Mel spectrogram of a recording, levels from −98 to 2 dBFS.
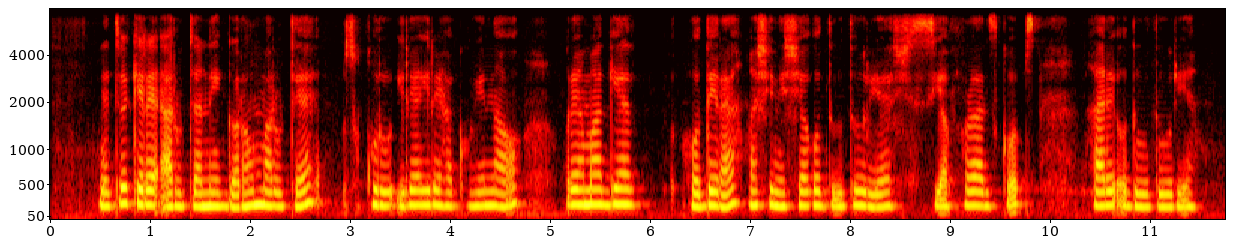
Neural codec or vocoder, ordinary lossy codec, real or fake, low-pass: codec, 16 kHz, 4 kbps, FunCodec, trained on Chinese and English, 50 frames a second; none; fake; 7.2 kHz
